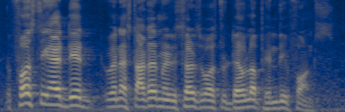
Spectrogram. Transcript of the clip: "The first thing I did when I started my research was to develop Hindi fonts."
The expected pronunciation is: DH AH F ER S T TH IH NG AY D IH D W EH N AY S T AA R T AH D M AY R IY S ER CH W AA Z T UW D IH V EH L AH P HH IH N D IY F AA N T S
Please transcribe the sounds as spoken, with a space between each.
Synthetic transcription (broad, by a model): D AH F ER S T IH NG AY D IH D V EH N AY S T AA R T AH D M AY R IY S ER CH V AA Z T UW D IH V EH L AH P HH IH N D IY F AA N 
